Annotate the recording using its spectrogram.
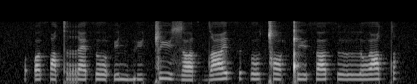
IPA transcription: ʔ ɔ θ ɒ tˤ r æ θ o ʔ y n b y ǀ y z ɒ θ dˤ e θ | o ǀ ɔ ǃ y θ ɒ θ lː o tˤ

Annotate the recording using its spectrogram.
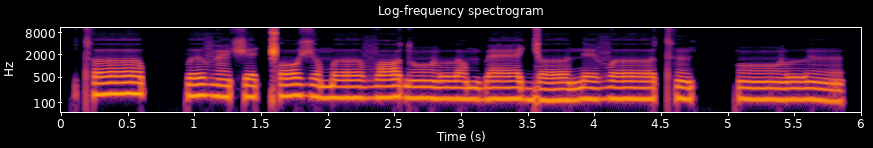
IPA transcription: tʰ ʌː pː ə v æ̃ ʃ ɛ ǁ ɔ ʒ ʌ m ʌː v ɒ d ɔ̃ː lː ɒ m b æː ɟ ʌː n ɛ v ʌː tʰ ə̃ kː ɔ̃ː lː ə̃

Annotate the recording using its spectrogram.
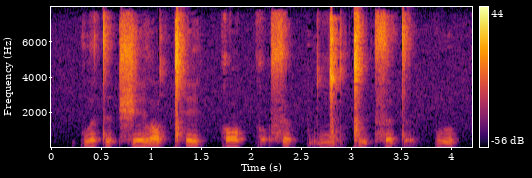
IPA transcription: kʷ ə t ɨ ʔ ʃ e l ɔ ǀʰ e kː ɔ kː ɔ̰ s ə˞ pː ṵ ŋ͡ǀ ɔ̰ ǀ ɨ ʔ s ə t ə̰ pː u

